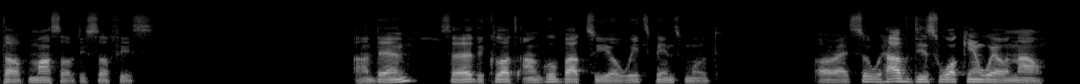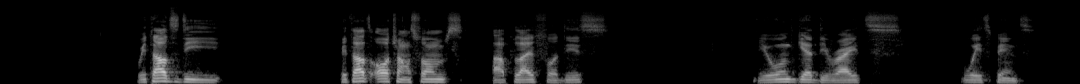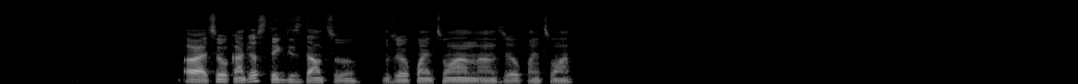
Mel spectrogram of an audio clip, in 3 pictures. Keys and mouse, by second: 1.8-3.5 drag, 3.8 click, 4.7-6.3 drag, 17.8 click, 18.2 click, 18.4 click, 18.5 click, 18.7 click, 18.8 click, 20.1 click, 21.8 click, 22.1 click, 22.3 click, 22.5 click, 22.7 click, 28.1 click, 29.1 click, 29.7 click, 30.9 click.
